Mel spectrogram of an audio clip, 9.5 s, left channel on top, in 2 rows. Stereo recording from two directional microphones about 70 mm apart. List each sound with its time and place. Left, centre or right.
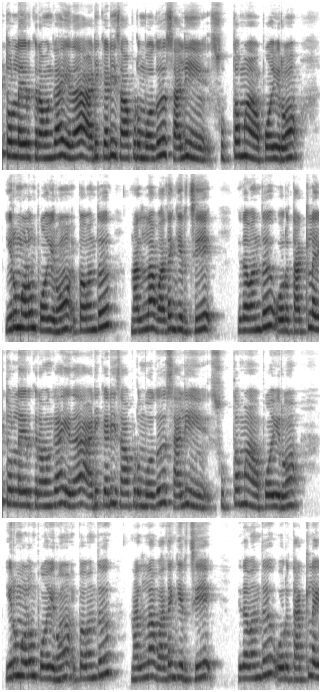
0.0 s speech: left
